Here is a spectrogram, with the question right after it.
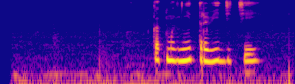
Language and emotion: Russian, neutral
